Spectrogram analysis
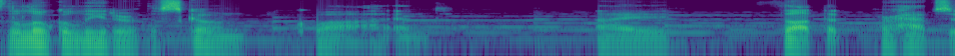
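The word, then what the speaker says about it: Skoan-Quah: Uh scone scone scone qua sk o n. Um he was the local leader of the scone qua.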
